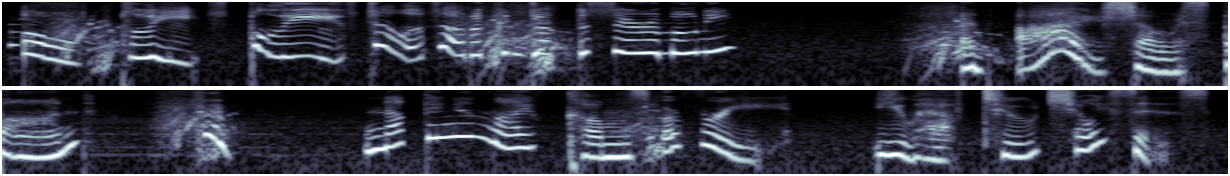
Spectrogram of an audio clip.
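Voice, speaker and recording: A woman's voice: very high voice, big pitch swings, slow, background noise, full character voice. A woman voicing a smug, scornful, self-important little fungus creature in a video game, very theatrical. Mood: grandly mocking.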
